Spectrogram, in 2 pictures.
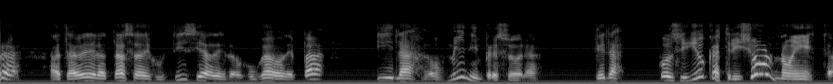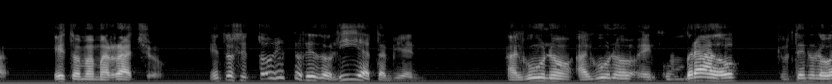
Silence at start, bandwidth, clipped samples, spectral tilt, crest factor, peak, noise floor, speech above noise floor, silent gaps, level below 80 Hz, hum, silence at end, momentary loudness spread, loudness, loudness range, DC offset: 0 s; 7.4 kHz; under 0.1%; -5 dB/octave; 22 dB; -4 dBFS; -47 dBFS; 21 dB; none; -48 dBFS; 50 Hz at -45 dBFS; 0 s; 14 LU; -26 LUFS; 5 LU; under 0.1%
